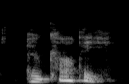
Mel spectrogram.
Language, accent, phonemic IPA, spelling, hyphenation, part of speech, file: English, Southern England, /ə(ʊ)ˈkɑːpi/, okapi, oka‧pi, noun, LL-Q1860 (eng)-okapi.wav
- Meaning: A ruminant (Okapia johnstoni) found in the rainforests of the Congo, related to the giraffe but with a much shorter neck, a reddish-brown coat, and zebra-like stripes on the hindquarters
